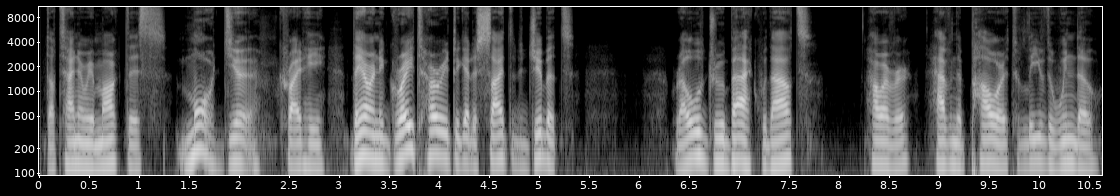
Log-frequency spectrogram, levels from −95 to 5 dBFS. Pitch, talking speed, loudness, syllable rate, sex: 130 Hz, 175 wpm, -20 LUFS, 5.5 syllables/s, male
